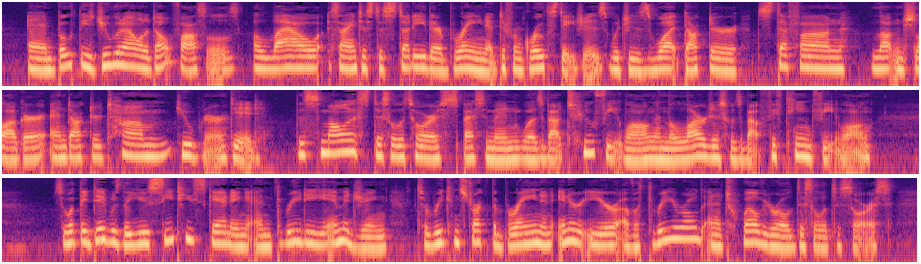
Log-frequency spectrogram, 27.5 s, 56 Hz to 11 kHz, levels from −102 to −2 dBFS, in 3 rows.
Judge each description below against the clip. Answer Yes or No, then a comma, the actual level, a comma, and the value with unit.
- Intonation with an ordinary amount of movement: Yes, average, 3.7 semitones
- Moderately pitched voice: Yes, medium, 170 Hz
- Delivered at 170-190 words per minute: No, average, 155 wpm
